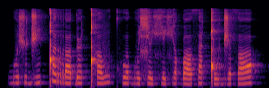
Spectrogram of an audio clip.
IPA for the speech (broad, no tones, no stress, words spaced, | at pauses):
ɡʷʌʃʊd͡ʒi ǃʌrɒ ɗə˞ǃʰʌ vukʷʰa ɡʷaɕʌ çaçɒɠɒ θaǃu d͡ʒʌθɒ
